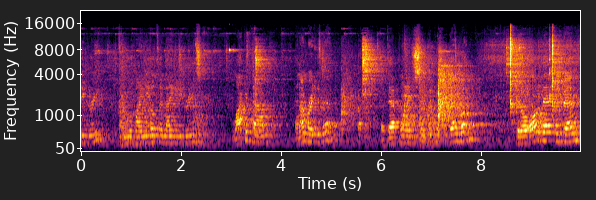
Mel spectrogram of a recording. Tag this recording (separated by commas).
Speech, inside a large room or hall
